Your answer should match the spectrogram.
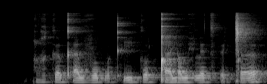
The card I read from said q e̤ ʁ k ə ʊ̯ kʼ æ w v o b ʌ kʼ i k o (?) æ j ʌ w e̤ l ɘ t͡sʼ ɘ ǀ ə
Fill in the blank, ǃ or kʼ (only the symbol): ǃ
